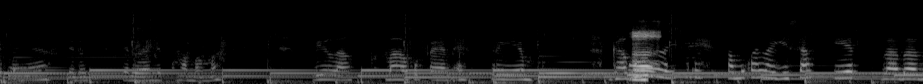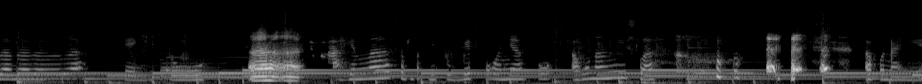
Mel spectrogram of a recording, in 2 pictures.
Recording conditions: poor sound quality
